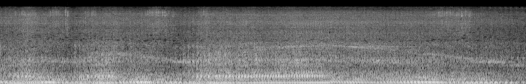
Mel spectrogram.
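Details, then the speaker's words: Yamaha NMAX scooter after repair of a harsh noise at the front of the engine, traced to the camshaft bearing: smooth, steady running with clean throttle blips and no harsh rattle, much better than before; normal engine running. "hasilnya sudah mending daripada suara yang awal mula tadi awal mula datang kesini tadi orangnya kasar sekali"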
